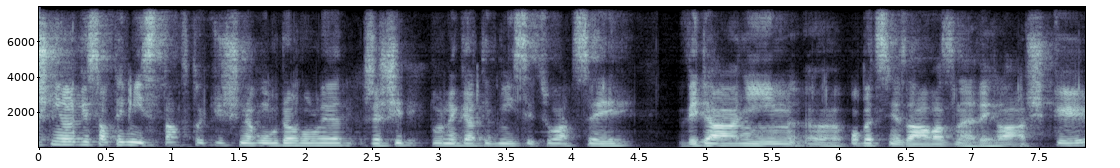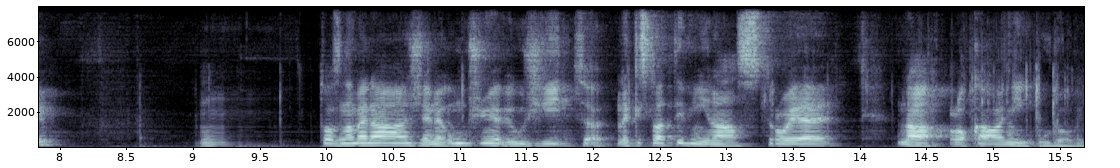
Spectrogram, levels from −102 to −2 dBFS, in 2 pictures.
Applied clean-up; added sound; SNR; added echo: neural mask model DeepFilterNet 3.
